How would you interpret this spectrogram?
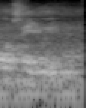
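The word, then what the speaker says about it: Poiseuille: Entonces, Pussey-Joule, que termina igual que Ratatouille. Se pronuncia Pussey-Joule. Entonces, la ecuación de Pussey-Joule lo que explica es los fenómenos que producen diferencia en el flujo.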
